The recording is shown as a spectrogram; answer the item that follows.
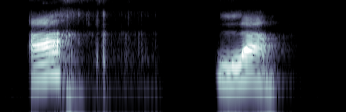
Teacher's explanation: the second root letter, right, the chaf, is the one that gets the shva and creates a second syllable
